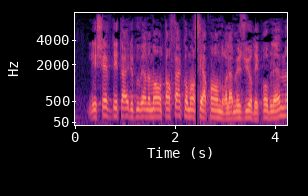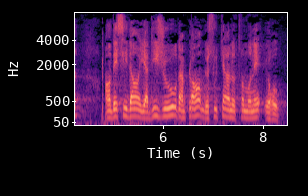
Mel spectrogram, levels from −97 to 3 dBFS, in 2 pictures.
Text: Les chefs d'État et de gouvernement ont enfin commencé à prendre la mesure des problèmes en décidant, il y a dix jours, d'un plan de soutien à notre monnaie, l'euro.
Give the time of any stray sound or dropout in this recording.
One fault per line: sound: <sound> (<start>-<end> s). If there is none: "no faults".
sound: dropout (2.4-2.5 s)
